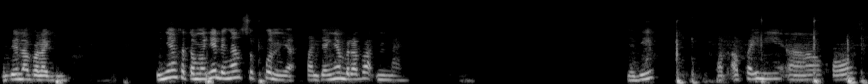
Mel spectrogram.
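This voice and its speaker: Patient woman teaching, husky voice. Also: fairly high pitch, normal speed, pauses often, no room sound, lo-fi sound. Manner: patient, repeats points with frequent "ya" checks. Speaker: Quran recitation teacher. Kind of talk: classroom tajwid lesson. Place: mosque classroom.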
